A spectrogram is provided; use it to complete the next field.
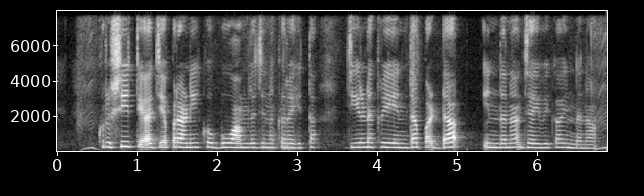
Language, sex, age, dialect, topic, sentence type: Kannada, female, 18-24, Mysore Kannada, agriculture, statement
